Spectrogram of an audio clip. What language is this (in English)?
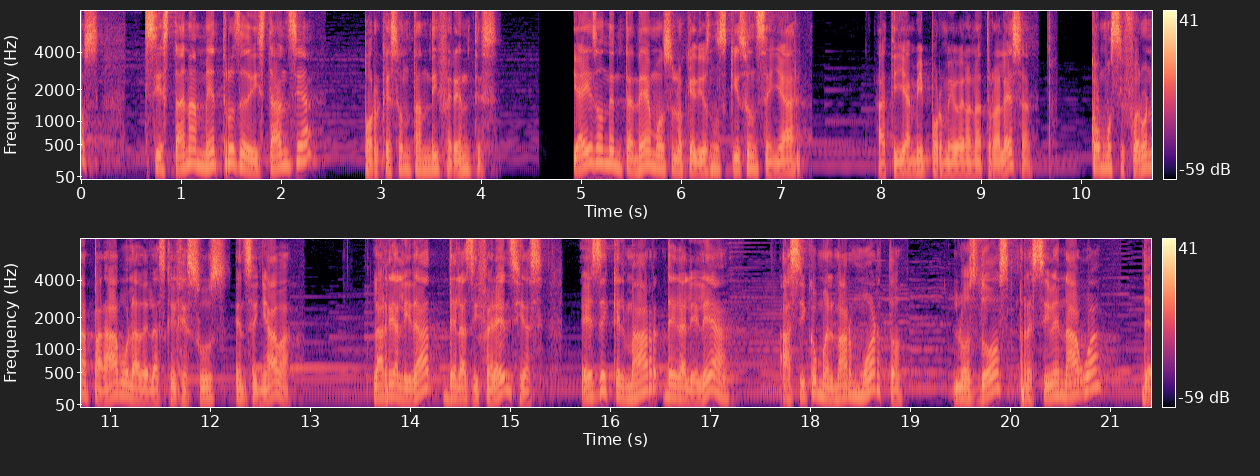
Spanish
